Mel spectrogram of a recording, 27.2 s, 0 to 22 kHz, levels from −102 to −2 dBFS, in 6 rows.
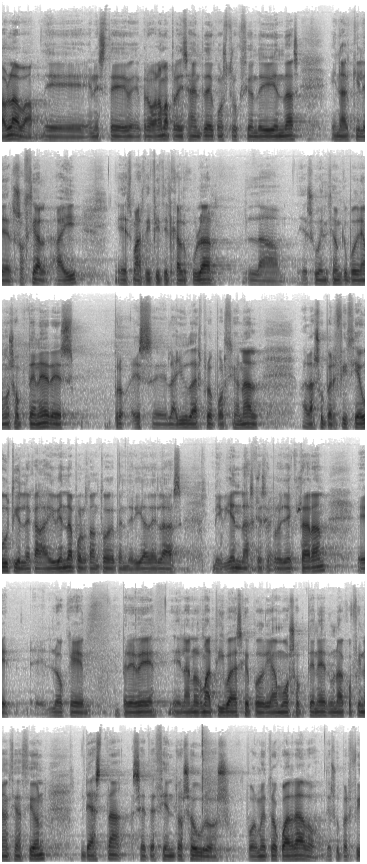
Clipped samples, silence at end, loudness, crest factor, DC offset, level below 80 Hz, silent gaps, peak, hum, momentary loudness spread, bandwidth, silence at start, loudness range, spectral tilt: under 0.1%; 0 s; -21 LUFS; 22 dB; under 0.1%; -50 dBFS; none; 0 dBFS; none; 11 LU; 18.5 kHz; 0 s; 3 LU; -4 dB/octave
